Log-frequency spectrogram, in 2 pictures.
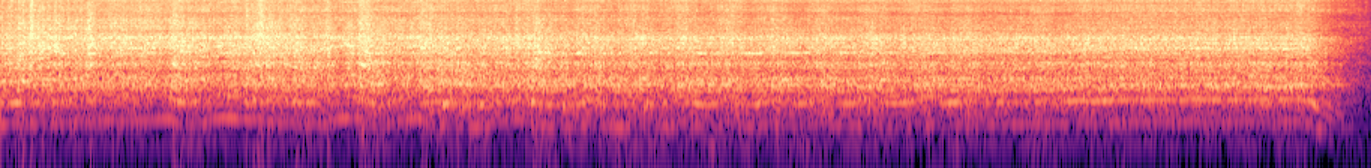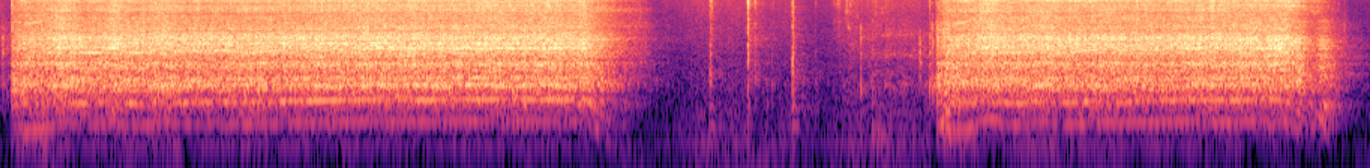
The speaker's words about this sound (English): Secure it in... to the blender and then just press blend.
